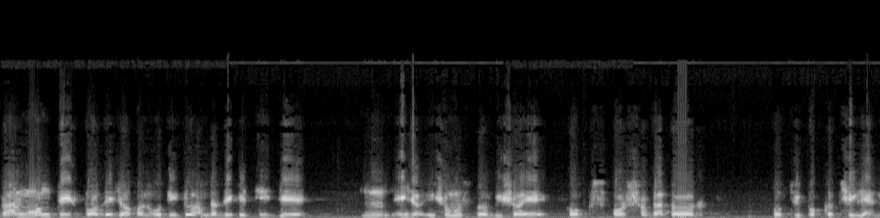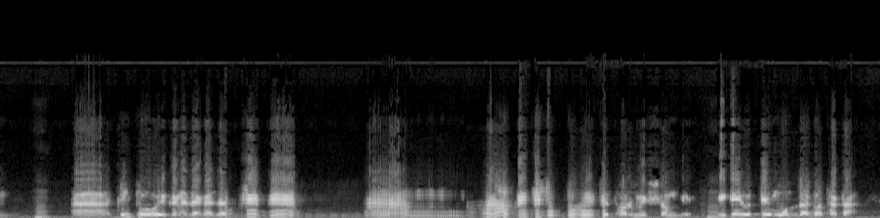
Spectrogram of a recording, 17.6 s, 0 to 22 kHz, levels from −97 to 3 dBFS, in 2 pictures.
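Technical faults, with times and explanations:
0.30–0.35 s, 6.78–6.87 s, 9.68–9.71 s and 12.63–12.68 s: repeated buffer. New audio arrived late, so a piece about 23 ms long, which fits a 1024-sample buffer, plays again. That's three plays at 0.30 s, five at 6.78 s, two at 9.68 s and three at 12.63 s, each with a hard join, so you hear a quick stutter.
11.05–14.85 s: overlap-add ripple. The frames are being rejoined with overlaps that don't add up to a steady gain, so the level pumps once per frame, around 300 times a second and about 60 dB deep. That comes across as a metallic buzz with extra tones around each note rather than a flutter.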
